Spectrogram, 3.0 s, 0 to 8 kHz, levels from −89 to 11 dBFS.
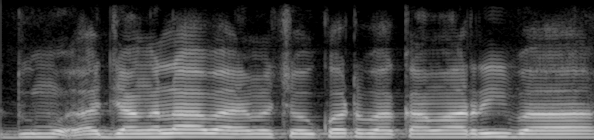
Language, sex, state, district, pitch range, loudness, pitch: Bhojpuri, male, Bihar, Muzaffarpur, 190-195 Hz, -14 LUFS, 190 Hz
